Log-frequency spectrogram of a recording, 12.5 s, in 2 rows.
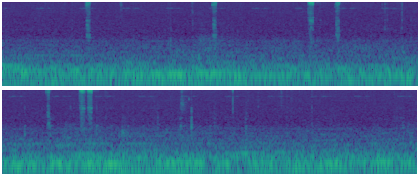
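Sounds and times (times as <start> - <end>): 
dark bush-cricket chirping: 0.3 - 12.4.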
